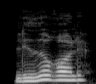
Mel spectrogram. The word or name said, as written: lederrolle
